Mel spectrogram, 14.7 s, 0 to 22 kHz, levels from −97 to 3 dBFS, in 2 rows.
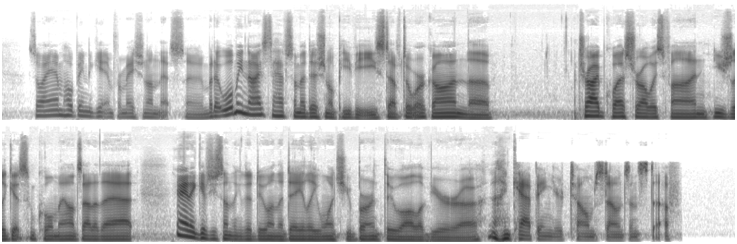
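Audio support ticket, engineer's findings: Automatic gain rising, 0.31 to 3.89 s, just before "to work on". Level and background swell together by about 17 dB over roughly three and a half seconds. AGC judged the input too quiet and wound its gain up gradually rather than stepping it.

From 12.47 s to the end the sound turns duller, with nothing above 5.6 kHz. No gap at the change, level about the same, and a faint new noise floor well under the speech. Likely the input switched to a poorer device with a narrower band.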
